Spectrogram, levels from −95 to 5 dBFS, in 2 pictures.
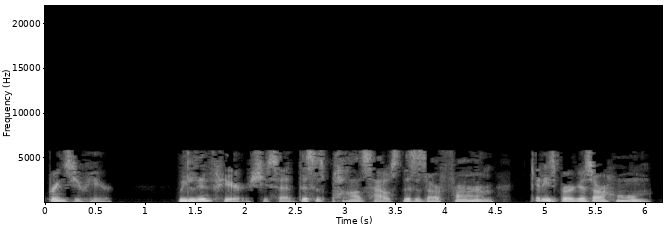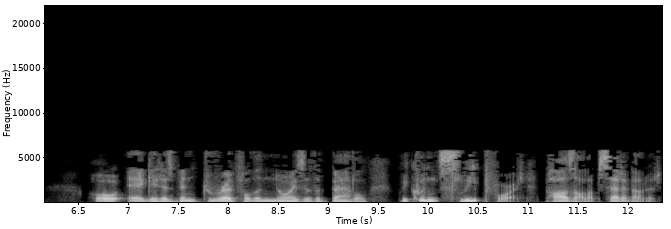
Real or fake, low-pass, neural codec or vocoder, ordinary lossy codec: fake; 7.2 kHz; vocoder, 44.1 kHz, 80 mel bands, Vocos; MP3, 24 kbps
